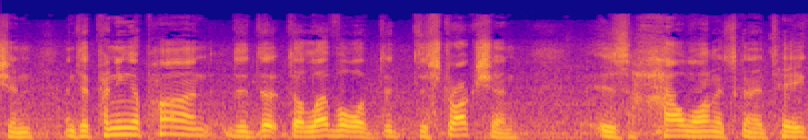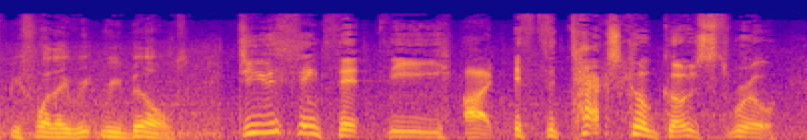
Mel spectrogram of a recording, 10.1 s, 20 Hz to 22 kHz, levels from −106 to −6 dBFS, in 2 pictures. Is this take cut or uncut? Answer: cut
